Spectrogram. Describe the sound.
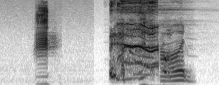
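Duck quacking: a short nasal burst followed by longer, loud, wavering quacks in quick succession, with little else heard.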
